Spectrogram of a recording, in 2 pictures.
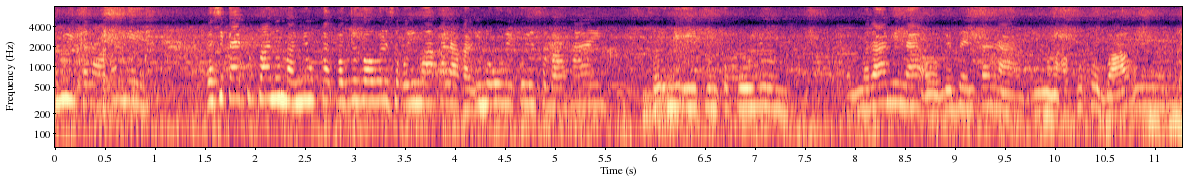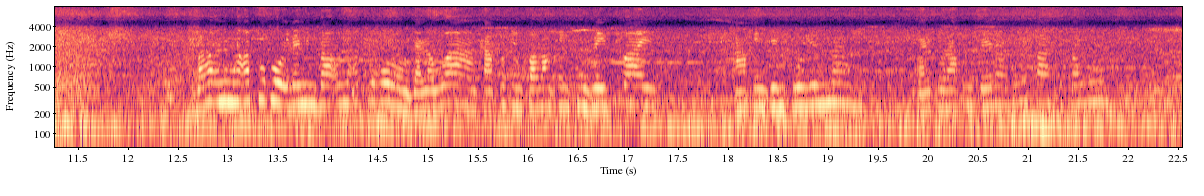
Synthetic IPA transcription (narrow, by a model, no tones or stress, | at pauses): ʊikɐlaːkanɛ | kɐs̬ɛkaːhɪt̪̚pɐpaːnomamjʊŋkɐpɐɡ̚naɡwaːwɐlɪsakojʊŋmɐŋakɐlaːkanʔɪnuːʔʊwɪkojʊnsɐbaːɦaj | soʔɪniːʔiːpʊnkopʊjon | ɐɡ̚mɐɾaːmɪnaʔobɛdɛnt̪alnajʊŋmɐŋaʔɐpʊkobaːʔo | baːʔonɐŋmɐŋaʔɐpʊkoʔɪlanjʊŋbaːʔonɐʔɐpʊkod̪ɐlɐwat̪aːposjʊŋpamɐŋkɪŋsʊŋdɾejdfaj | ʔaːkɪnd͡ʒ̪ɪnpʊjʊnmaŋ | kaːjɪt̪mʊnaːkɪŋpɛːɾanpaːsopajon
